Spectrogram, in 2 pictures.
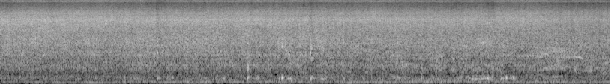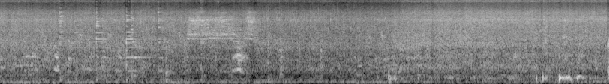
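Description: Red chili paste for balado sizzling steadily in hot oil in a large metal wok, with a few scrapes of a metal spoon stirring it in the middle.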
